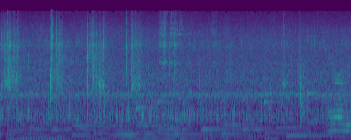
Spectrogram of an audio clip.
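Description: Chicken sizzling in a frying pan, with short noisy bursts about once a second through the first half and a sharp click about six seconds in. Background music with held low notes plays underneath.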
